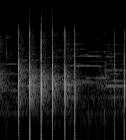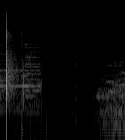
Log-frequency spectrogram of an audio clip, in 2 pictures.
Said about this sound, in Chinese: 解折这段小故事，掌声有请。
